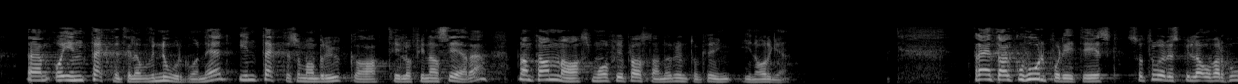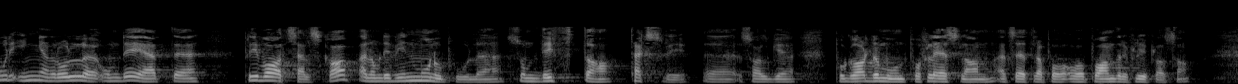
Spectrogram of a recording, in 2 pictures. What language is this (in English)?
Norwegian Bokmål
